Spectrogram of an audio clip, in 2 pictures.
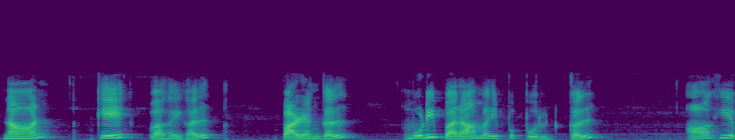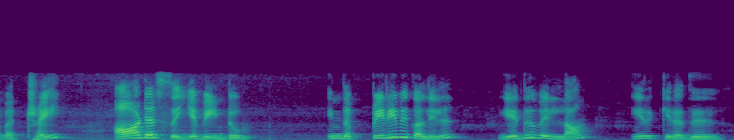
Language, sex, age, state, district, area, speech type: Tamil, female, 30-45, Tamil Nadu, Nagapattinam, rural, read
